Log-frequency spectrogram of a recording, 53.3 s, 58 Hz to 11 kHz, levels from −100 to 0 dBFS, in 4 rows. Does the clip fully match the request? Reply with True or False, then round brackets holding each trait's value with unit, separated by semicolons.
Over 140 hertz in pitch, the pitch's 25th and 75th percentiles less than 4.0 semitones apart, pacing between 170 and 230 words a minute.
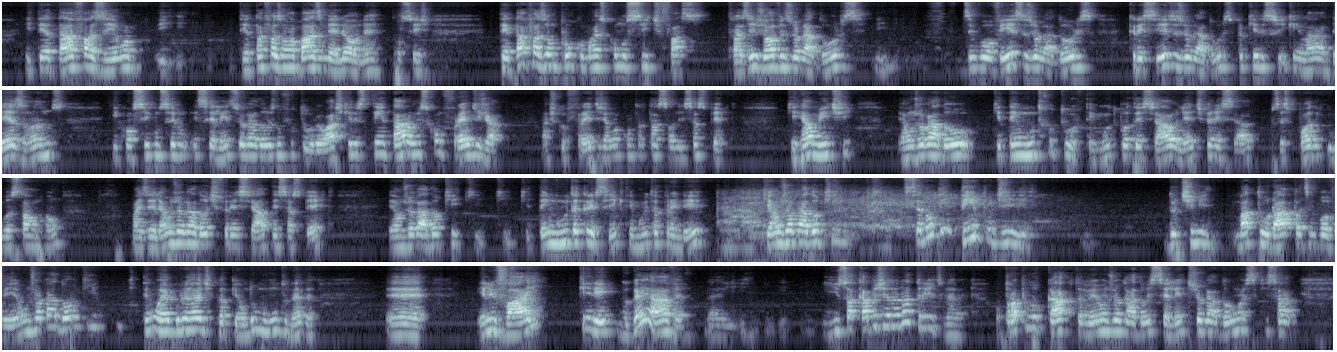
False (185 Hz; 4.4 semitones; 185 wpm)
